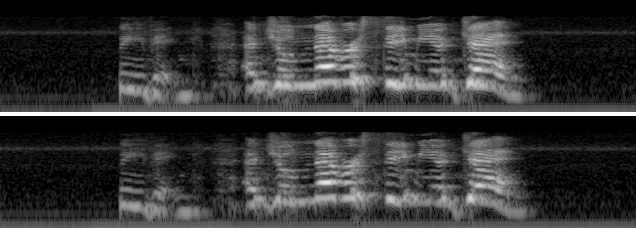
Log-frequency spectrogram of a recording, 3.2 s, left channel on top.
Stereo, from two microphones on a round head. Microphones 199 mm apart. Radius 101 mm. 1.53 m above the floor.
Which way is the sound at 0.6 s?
35° left (ahead or behind).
